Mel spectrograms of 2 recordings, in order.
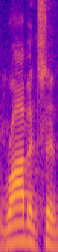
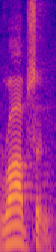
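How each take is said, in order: First: The name is said in its full form. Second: The name is said in a shortened form. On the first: This is how outsiders say it. "you say Robinson" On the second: This is how locals say it. "but locals call it Robson"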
